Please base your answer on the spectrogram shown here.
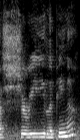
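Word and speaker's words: Shari Lapena: i read was not a happy family by sheree lepina this is how you pronounce her name girl you just picked up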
